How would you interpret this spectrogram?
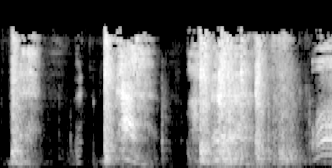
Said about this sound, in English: He may not be in here, but this door is locked. I'll try to break it down.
